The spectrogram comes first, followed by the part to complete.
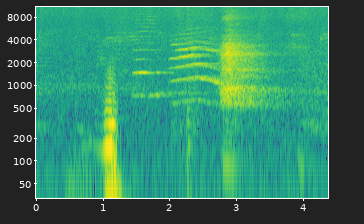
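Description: A short, loud low voice-like sound about a second in, then a high-pitched drawn-out cry whose pitch falls near the middle.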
